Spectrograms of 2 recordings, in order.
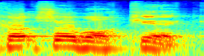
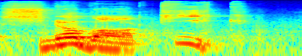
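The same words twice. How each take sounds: First: It is said in a flat, plain way. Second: It is said with lively, showy energy. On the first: The speaker calls it wrong. "It's just boring" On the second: The speaker calls it right. "You have to say it that way too"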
